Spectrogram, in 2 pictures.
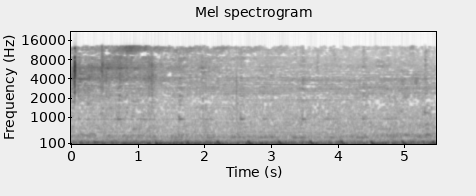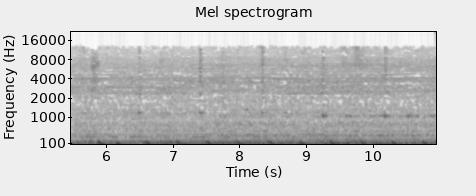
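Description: Music with heavy, pulsing bass over the low rumble of a car driving on the road.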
